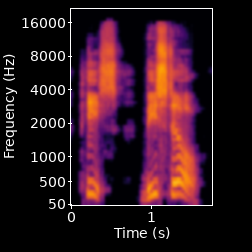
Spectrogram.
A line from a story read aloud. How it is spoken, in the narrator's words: He has authority to say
